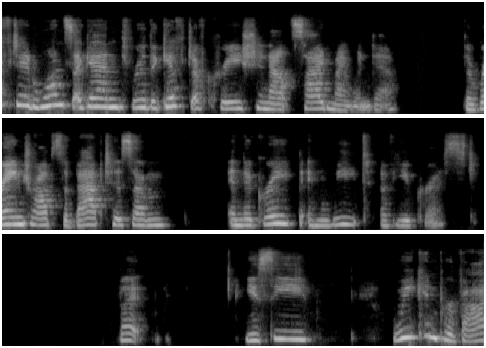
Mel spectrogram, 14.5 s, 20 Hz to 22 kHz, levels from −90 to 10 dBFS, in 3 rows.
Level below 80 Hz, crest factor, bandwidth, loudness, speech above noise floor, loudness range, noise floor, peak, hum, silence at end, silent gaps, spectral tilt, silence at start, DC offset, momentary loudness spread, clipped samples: -66 dBFS; 18 dB; 12.5 kHz; -24 LUFS; 36 dB; 10 LU; -60 dBFS; -8 dBFS; none; 0 s; 4.35-4.60 s, 6.82-7.02 s, 9.74-9.96 s, 10.16-10.60 s, 11.67-11.88 s; -3.5 dB/octave; 0 s; under 0.1%; 16 LU; under 0.1%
